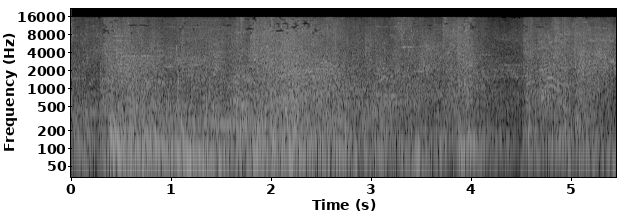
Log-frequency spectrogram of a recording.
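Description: Magic spells blast and crackle in a fantasy battle.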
